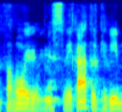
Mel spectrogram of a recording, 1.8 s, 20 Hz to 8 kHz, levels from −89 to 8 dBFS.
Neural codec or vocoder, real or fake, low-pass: codec, 16 kHz in and 24 kHz out, 1.1 kbps, FireRedTTS-2 codec; fake; 7.2 kHz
